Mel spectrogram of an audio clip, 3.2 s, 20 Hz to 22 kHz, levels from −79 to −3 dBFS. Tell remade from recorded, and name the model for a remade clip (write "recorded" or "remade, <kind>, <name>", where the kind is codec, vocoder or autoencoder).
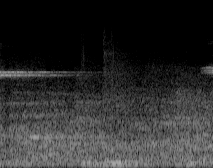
recorded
